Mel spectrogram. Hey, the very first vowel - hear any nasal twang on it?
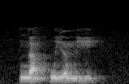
no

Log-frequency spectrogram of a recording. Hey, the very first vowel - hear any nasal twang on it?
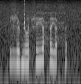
no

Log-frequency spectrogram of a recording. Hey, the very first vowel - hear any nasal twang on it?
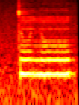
yes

